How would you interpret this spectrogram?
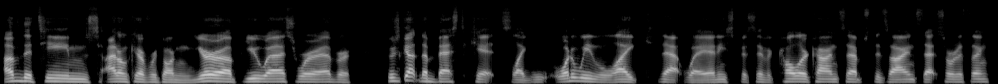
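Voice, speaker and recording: A man's voice: medium pitch, normal speed, fairly bright tone, smooth, dry recording, studio quality. A man hosting a podcast, interviewing in an effusive, wordy conversational way. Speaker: podcast host.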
